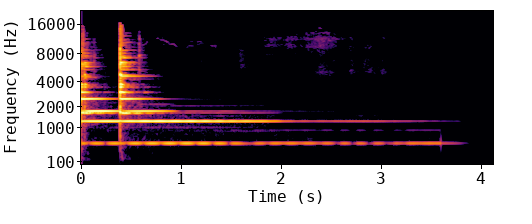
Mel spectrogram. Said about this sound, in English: So we're on the upper deck of the ship and we're going to start heading forward. But of course, there's a bell, so of course, we must ring said bell.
